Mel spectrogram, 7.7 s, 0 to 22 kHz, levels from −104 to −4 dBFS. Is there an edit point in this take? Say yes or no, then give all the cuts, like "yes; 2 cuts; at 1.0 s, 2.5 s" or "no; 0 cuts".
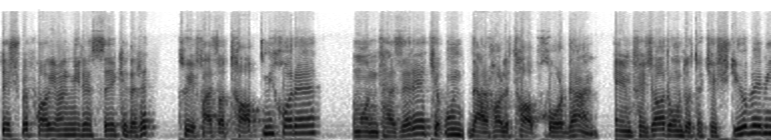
yes; 3 cuts; at 1.8 s, 3.5 s, 4.6 s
